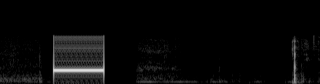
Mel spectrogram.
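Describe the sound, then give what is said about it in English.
A voicemail answering machine beep: one loud, steady electronic tone lasting about half a second, followed by near silence and a faint click. “please press the pound key or wait for the beep”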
